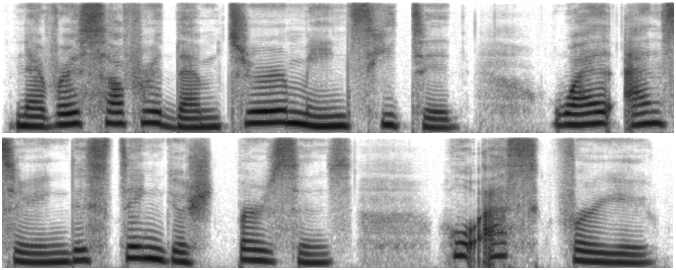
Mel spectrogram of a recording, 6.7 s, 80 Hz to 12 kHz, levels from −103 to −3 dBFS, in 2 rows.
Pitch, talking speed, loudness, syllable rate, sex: 225 Hz, 125 wpm, -18 LUFS, 4.6 syllables/s, female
